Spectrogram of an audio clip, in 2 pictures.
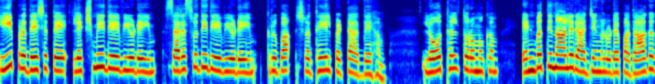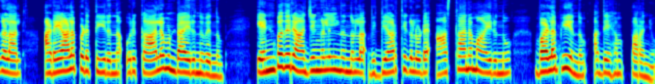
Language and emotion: Malayalam, neutral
